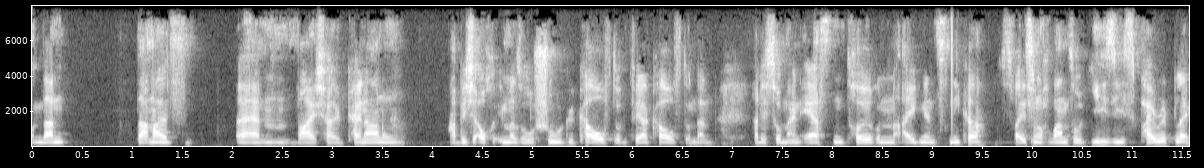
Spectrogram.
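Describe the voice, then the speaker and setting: A man speaks at a moderate pace. His intonation is flat and monotone. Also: medium pitch for a man. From Germany, Mannheim/Heidelberg area. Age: 20s. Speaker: startup founder. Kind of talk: casual interview.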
